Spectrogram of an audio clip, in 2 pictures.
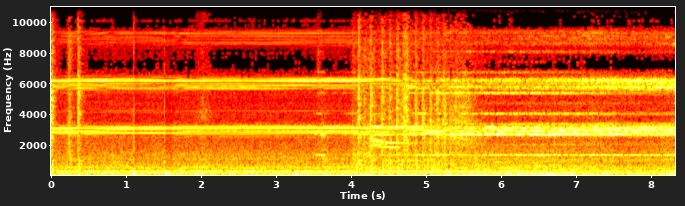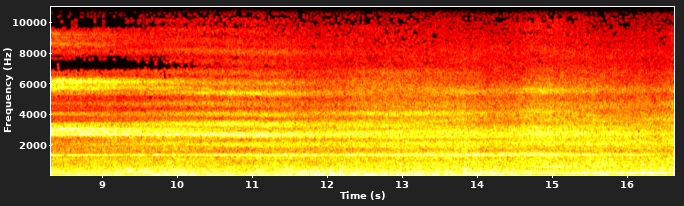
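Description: A train approaching along the track: its running noise and a high, steady whine slowly grow louder, with a deeper rumble building near the end.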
